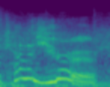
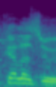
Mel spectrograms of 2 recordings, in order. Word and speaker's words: Kelazhur: exist on ptosis yeah he just keeps calling him Kelly sure I told him already it's callous do he's like no no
